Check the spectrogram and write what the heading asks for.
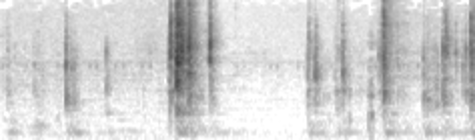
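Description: Small hard-plastic toy pieces clicking and tapping as a clear dish cover is pressed down into the recess of a toy table: a few light ticks, a sharp click about a second in, then a quick run of clicks near the end.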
